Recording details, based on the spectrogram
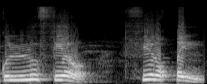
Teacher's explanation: را کو پر پڑھیں گے یعنی موٹا پڑھیں گے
